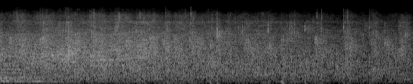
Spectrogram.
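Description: Audience applauding, a steady patter of many hands that fades gradually toward the end.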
